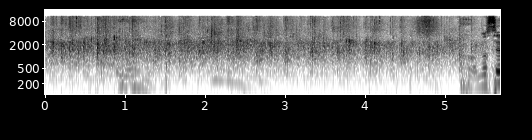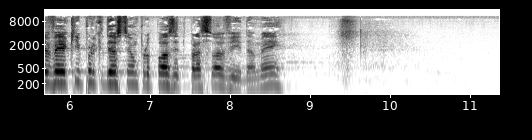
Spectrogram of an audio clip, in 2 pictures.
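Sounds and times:
audience applause: 0.0s - 5.9s
speech: 0.9s - 1.4s, 5.4s - 8.8s.

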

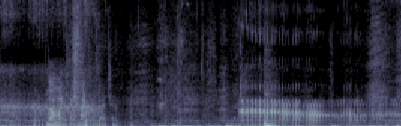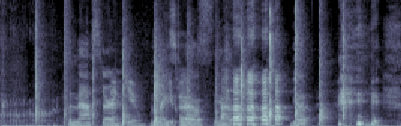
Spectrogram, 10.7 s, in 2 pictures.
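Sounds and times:
person imitating a purr with their voice: 0.0s - 1.5s, 3.2s - 6.2s
speech: 0.6s - 1.6s, 6.2s - 10.6s.

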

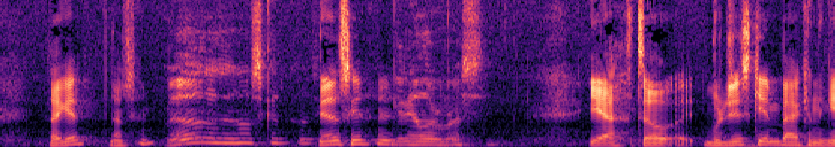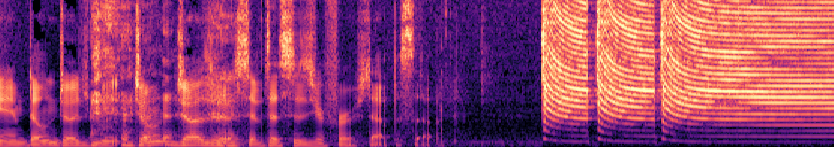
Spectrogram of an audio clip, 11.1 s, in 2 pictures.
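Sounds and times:
speech: 0.3s - 8.8s
loud air horn blasts: 9.2s - 11.1s.

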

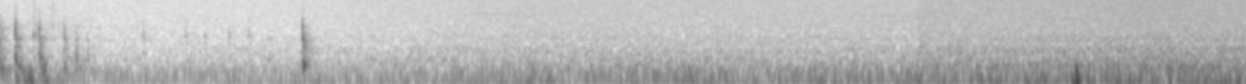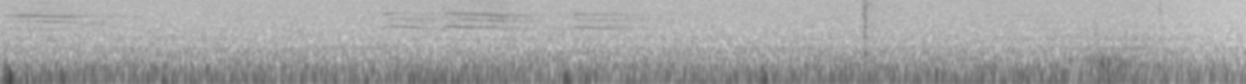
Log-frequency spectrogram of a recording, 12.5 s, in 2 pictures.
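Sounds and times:
steady hissing woodland ambience: 0.8s - 12.4s
soft rustling of dry leaves: 4.2s - 12.4s
short high bird calls: 6.0s - 12.1s.

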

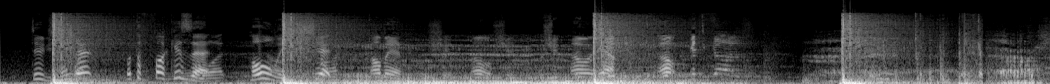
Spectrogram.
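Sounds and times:
speech: 0.3s - 7.5s
monster roaring outside in a snowy cornfield: 2.2s - 10.4s.

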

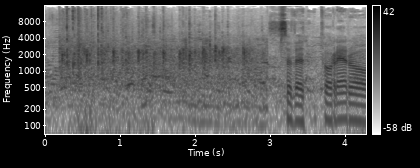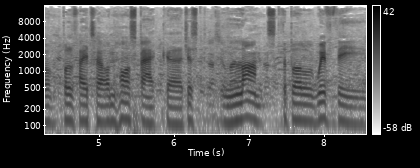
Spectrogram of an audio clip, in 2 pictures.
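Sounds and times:
bullfight crowd applauding: 0.1s - 3.0s
speech: 3.2s - 8.5s.

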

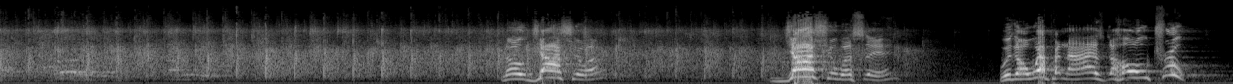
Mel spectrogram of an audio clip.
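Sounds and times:
audience applause: 0.0s - 9.4s
speech: 5.0s - 6.2s, 7.8s - 9.0s, 10.0s - 12.0s.

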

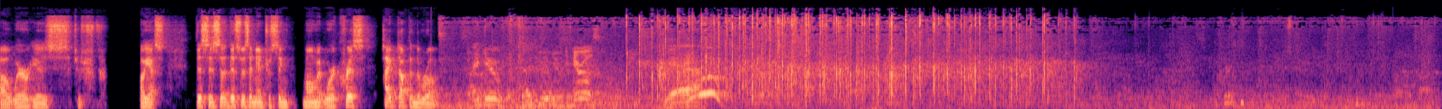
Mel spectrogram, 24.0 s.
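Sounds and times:
speech: 0.0s - 10.1s, 11.1s - 11.8s
audience applause in a hearing room: 10.4s - 18.5s.

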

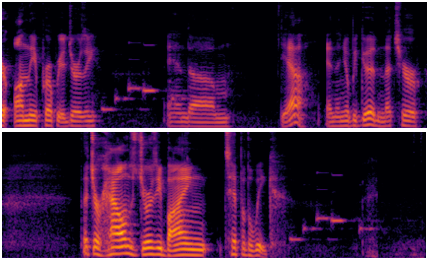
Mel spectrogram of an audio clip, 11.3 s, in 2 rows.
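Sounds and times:
speech: 0.0s - 1.4s, 2.2s - 5.9s, 6.7s - 9.4s
phone notification alert: 1.3s - 2.2s, 9.5s - 10.7s.

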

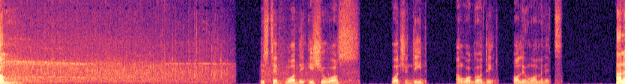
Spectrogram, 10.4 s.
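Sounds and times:
speech: 0.0s - 0.2s, 4.4s - 9.4s
audience clapping: 0.0s - 5.6s.

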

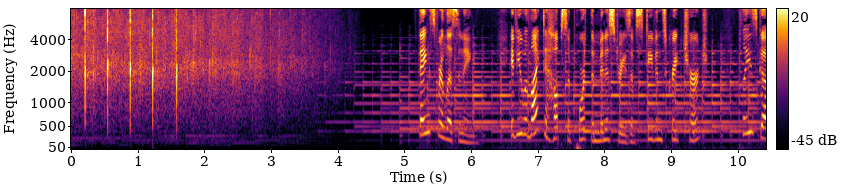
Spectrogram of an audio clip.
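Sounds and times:
audience applauding: 0.0s - 4.3s
speech: 5.2s - 10.4s.

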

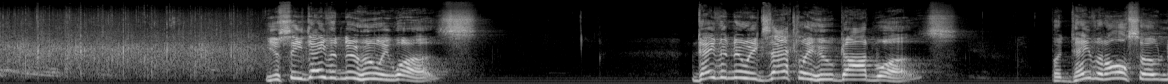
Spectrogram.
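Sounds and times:
audience shouting: 0.0s - 1.3s
audience hand clapping: 0.0s - 3.0s
speech: 2.6s - 4.8s, 6.9s - 9.6s, 10.5s - 11.6s.

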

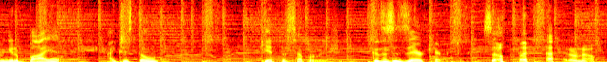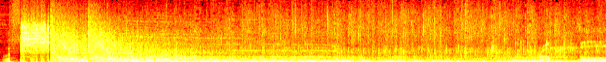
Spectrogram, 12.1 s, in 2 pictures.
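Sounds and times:
speech: 0.0s - 1.8s, 2.6s - 8.4s, 11.5s - 12.1s
laughter: 4.9s - 6.4s
thunderous boom sound effect for blood dripping into a Pandora pit: 6.3s - 11.9s
rain-like hiss and crackle: 8.4s - 12.1s.

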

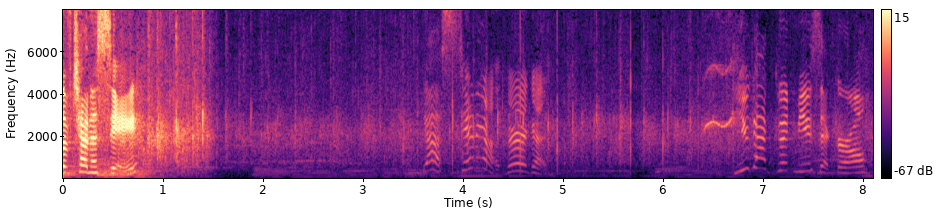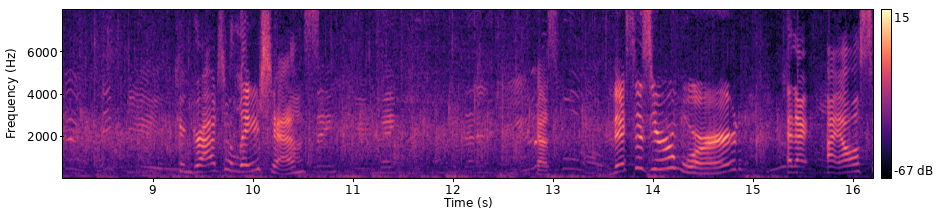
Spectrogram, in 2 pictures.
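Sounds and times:
audience clapping: 0.0s - 16.1s
whoops and cheers: 1.8s - 2.8s.

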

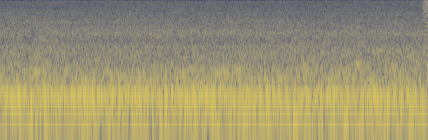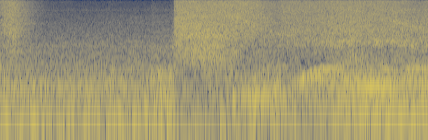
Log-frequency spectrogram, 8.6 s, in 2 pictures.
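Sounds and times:
GE Genesis diesel locomotive engine: 0.0s - 8.5s.

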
